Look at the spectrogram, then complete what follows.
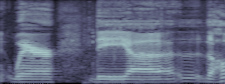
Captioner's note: none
